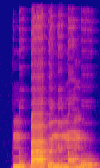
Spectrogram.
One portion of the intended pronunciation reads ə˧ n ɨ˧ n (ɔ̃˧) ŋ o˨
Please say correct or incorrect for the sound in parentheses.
correct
